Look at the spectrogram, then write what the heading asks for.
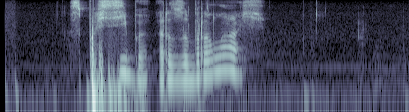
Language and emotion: Russian, positive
